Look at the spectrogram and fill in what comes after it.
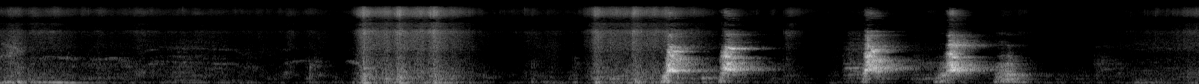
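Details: Golden Retriever, described as two months old: a handful of sharp, short barks and yips in the latter half, roughly four bursts close together, preceded by a broad rustling or scraping noise and quieter background.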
